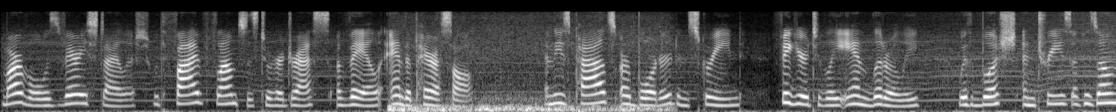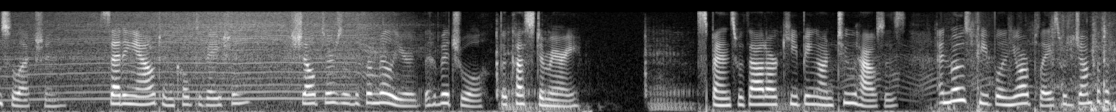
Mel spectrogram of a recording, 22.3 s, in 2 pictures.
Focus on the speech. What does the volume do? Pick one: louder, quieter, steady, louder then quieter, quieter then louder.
steady.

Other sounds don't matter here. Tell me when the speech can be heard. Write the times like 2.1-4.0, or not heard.
0.0-4.8, 5.4-17.1, 18.1-22.2.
